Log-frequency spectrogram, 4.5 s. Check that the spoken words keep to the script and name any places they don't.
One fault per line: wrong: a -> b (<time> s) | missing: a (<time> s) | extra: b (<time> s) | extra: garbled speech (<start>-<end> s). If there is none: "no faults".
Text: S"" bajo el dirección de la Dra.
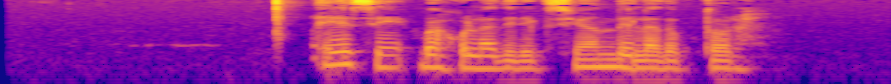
wrong: el -> la (2.3 s)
